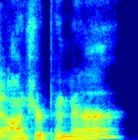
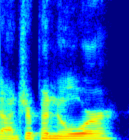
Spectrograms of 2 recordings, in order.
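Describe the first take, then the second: First: The word ends with an 'er' sound. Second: The word ends with an 'oor' sound. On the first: This is how the speaker's own group says it. "we say entrepreneur, like er" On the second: This is how the listeners' group says it. "as you guys say it"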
